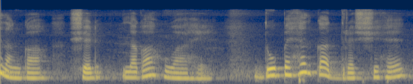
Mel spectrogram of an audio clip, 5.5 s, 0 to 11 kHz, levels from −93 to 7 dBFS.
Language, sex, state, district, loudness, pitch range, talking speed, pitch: Hindi, female, Uttar Pradesh, Lucknow, -17 LUFS, 165-220 Hz, 85 wpm, 185 Hz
